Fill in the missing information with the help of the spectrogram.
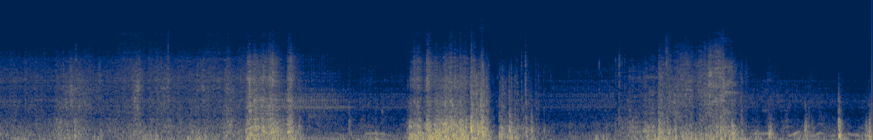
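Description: Wind buffeting the microphone, a steady low rumble with two strong gusts, one about four seconds in and a louder one about six seconds in lasting over a second.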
